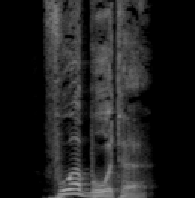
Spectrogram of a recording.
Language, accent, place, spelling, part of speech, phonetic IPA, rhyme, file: German, Germany, Berlin, Vorbote, noun, [ˈfoːɐ̯ˌboːtə], -oːɐ̯boːtə, De-Vorbote.ogg
- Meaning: harbinger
